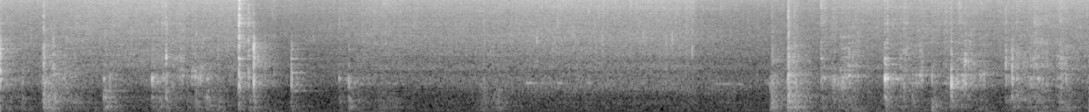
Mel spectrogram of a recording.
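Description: Pequi fruits frying with garlic and salt in hot oil in a pot, sizzling steadily. A metal spoon stirs them, scraping and clinking against the pot in the first few seconds and again from about eight seconds in.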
